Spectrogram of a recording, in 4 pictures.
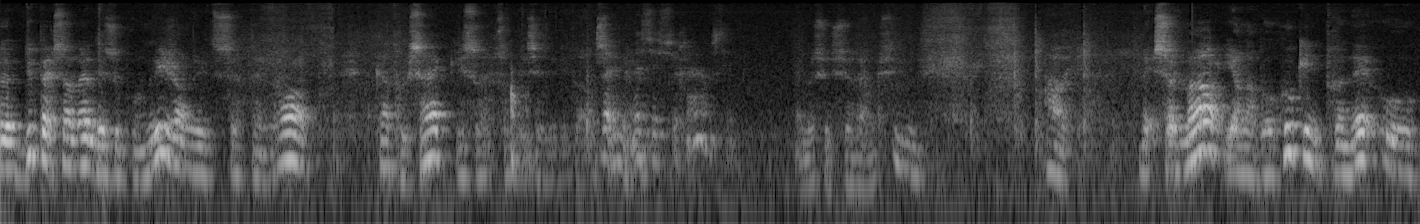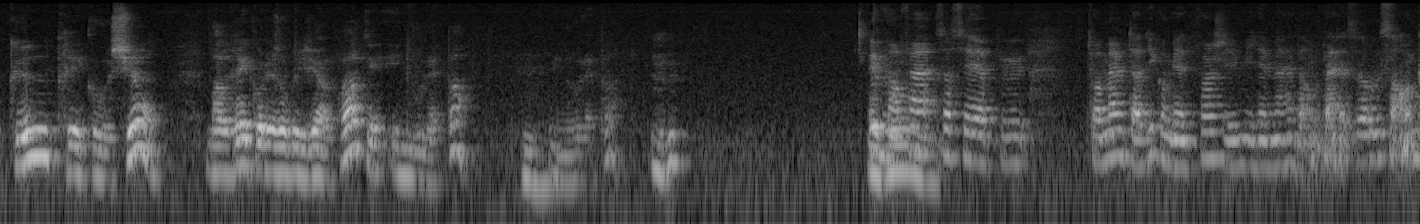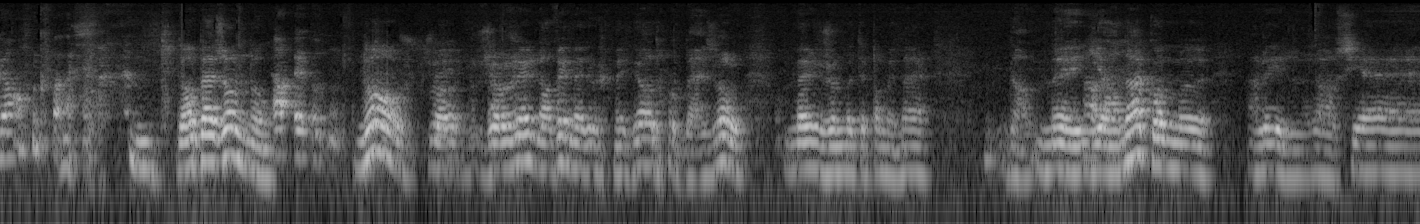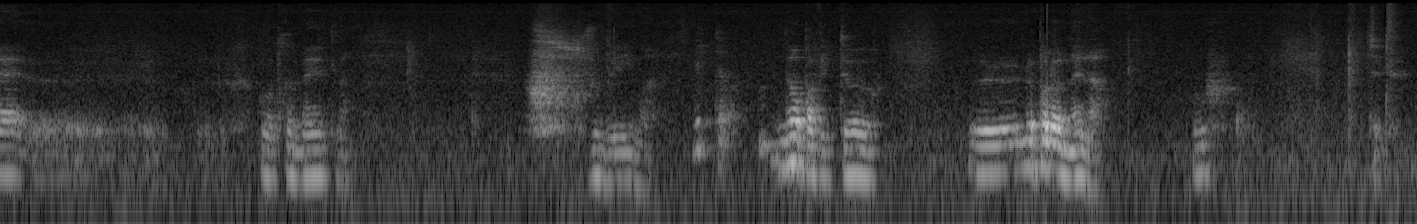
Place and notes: Anderlues, Belgique - The coke plant - Alain Debrichy
Alain Debrichy
An old worker testimony on the old furnaces of the Anderlues coke plant. We asked the workers to come back to this devastated factory, and they gave us their remembrances about the hard work in this place.
Recorded at his home, because he was extremely tired. I placed his testimony exacly where was his work place.
Recorded with Patrice Nizet, Geoffrey Ferroni, Nicau Elias, Carlo Di Calogero, Gilles Durvaux, Cedric De Keyser.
